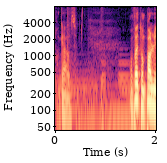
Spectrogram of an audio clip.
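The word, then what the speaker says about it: Gauss: Alors souvent on parle de théorème de Gos. Alors déjà Gos bon il s'appelait Frederich Gaus. Moi, j'aime bien euh prononcer les noms euh bah les noms comme euh la prononciation d'origine. Alors, tu peux la plus G, c'est si tu préfères mais bon, moi je préfère dire Gaos.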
